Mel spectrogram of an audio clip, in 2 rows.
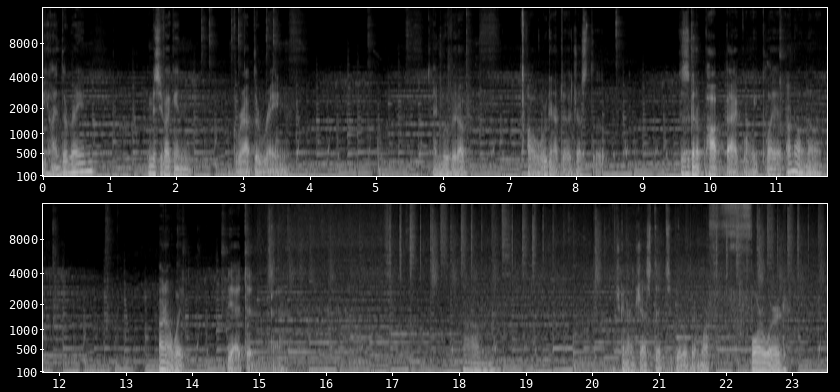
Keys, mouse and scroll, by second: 2.5 click, 3.4 click, 4.8-5.3 drag, 5.3-5.6 drag, 6.1 g, 8.0 click, 9.8 space, 11.1 space, 11.3 scroll up 3, 11.7 g, 12.9 shift+middle click, 13.5 middle click, 14.0 space, 14.8 space, 15.7-17.2 drag, 19.4 click, 20.5 middle click, 21.1 scroll down 1, 22.1 KP_7, 22.7 g.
